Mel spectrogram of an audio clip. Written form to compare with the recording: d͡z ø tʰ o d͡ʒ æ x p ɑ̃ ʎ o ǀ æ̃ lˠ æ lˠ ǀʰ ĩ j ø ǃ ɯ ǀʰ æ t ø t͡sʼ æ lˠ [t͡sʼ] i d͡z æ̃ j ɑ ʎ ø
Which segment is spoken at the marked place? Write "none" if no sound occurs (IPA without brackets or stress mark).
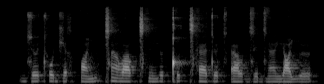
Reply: d͡z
